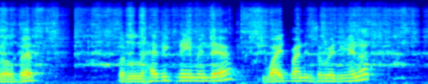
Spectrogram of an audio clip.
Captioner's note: whisking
